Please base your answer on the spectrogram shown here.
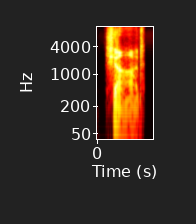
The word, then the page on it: shard: British English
